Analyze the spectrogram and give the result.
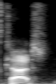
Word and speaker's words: Koch: Yeah, it was Miller Diaz and Matt, I think he pronounces it Cook, K-O-C-E-H. – Yes, yeah. – Or if it's Koch, I'm sorry, Matt.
